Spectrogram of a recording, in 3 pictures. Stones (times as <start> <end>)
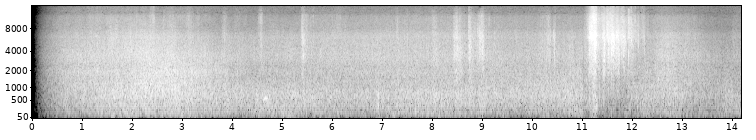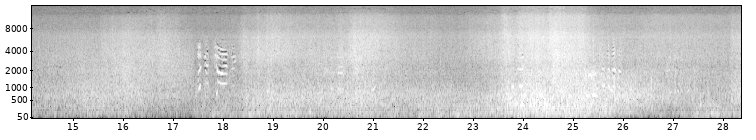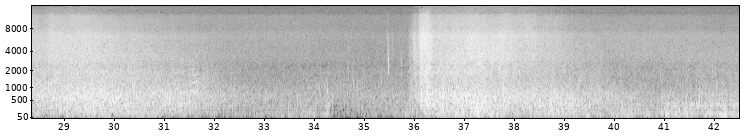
11.1 12.3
